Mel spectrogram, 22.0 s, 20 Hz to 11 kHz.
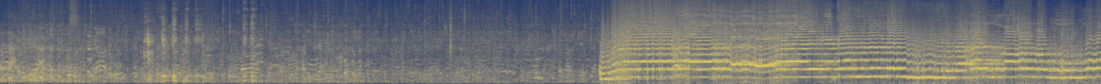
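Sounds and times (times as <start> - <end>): murmur of voices: 0.0 - 22.0
man reciting over loudspeaker: 12.0 - 22.0.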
